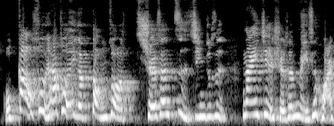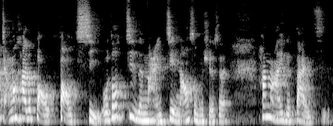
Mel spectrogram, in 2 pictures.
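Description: A woman co-host tells stories in a casual, animated chat, her voice swinging widely. She talks fast and sits fairly high. The room adds a noticeable echo. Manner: animated storyteller, mimics people in a high voice. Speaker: podcast co-host.

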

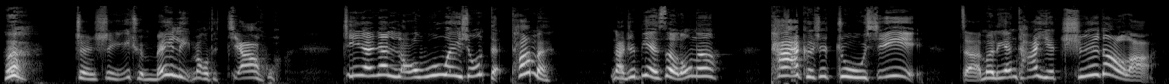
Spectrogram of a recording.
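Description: A woman's voice: extremely high pitch, lively intonation, measured pace, fairly bright tone, voice pushed up, heavily acted. A woman doing a grumpy old koala grandpa. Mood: grumbling. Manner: scolding, huffy, proud.

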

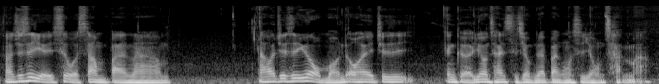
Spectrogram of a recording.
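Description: A man's voice: on the low side, fast talker, gravelly, dark tone, slight background noise. A man, co-hosting a podcast and telling loose, rambling stories in casual chat. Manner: chatty storyteller, loose and rambling. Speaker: podcast co-host.

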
